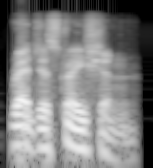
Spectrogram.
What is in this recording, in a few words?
"Registration", British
